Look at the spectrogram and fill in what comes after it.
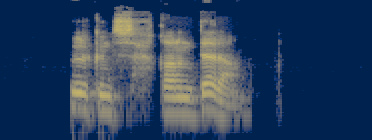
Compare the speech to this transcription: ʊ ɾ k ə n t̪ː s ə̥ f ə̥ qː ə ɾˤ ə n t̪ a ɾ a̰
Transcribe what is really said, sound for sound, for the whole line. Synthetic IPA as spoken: ʊ ɾ k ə n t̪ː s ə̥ ħ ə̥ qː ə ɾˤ ə n t̪ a ɾ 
